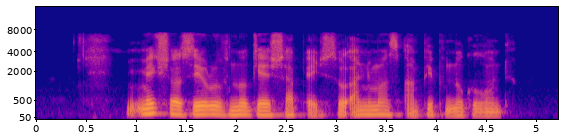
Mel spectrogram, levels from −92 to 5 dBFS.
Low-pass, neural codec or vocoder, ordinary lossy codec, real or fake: 7.2 kHz; codec, 16 kHz, 8 kbps, FunCodec, trained on Chinese and English, 25 frames a second; MP3, 64 kbps; fake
